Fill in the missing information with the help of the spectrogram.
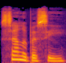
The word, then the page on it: celibacy: British English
